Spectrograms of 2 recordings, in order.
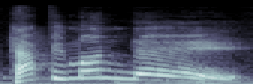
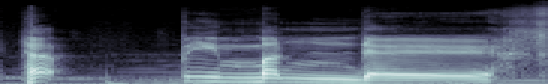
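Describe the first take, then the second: First: It is said in a normal voice. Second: It is said imitating Frosty the Snowman.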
